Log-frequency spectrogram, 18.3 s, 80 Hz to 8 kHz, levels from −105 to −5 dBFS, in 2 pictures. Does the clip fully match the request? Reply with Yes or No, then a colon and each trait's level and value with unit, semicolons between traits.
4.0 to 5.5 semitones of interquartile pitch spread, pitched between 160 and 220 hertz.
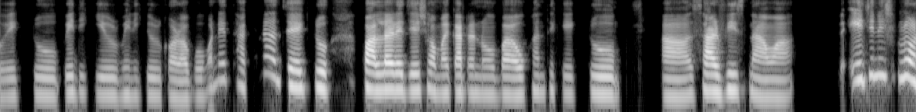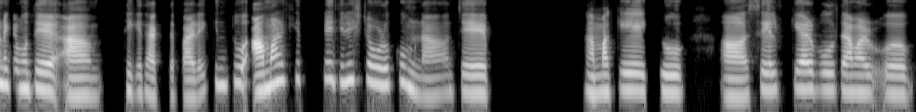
Yes: average, 4.6 semitones; high, 190 Hz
